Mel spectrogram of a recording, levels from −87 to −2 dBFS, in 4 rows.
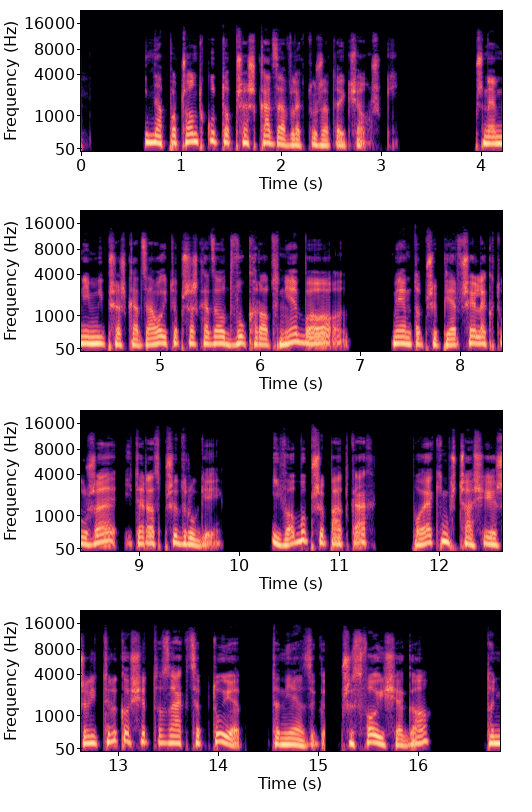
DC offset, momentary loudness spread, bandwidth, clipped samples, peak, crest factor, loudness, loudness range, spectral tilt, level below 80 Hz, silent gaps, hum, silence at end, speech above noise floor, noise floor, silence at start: under 0.1%; 6 LU; 12.5 kHz; under 0.1%; -4 dBFS; 12 dB; -16 LUFS; 2 LU; -5.5 dB/octave; -42 dBFS; none; none; 0 s; 68 dB; -82 dBFS; 0.65 s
